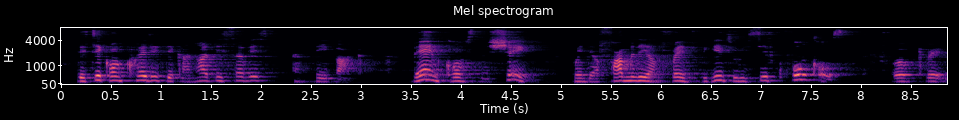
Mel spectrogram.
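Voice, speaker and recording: Her voice is somewhat breathy and fairly high in pitch. The woman keeps a moderate pace with lively intonation. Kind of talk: sermon-style teaching to camera. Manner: earnest, admonishing.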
